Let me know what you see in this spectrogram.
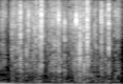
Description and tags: Sound of a paper being crumbled.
